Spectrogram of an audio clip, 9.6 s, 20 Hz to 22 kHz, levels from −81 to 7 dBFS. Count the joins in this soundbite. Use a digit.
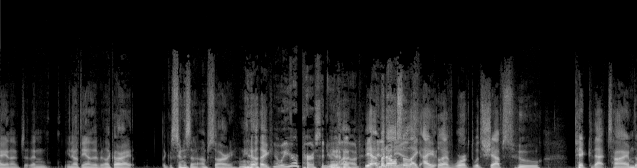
1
